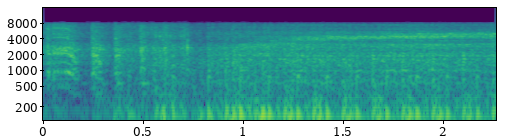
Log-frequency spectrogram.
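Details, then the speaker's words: 2004 Hyundai Santa Fe Gold with low power and stalling, engine started for testing: rough, lumpy start with an uneven low chug that keeps stumbling and the engine visibly shaking. "Ayan mga kalbaryo ah narinig naman natin at nakikita naman natin na ang makina ay talagang nanginginig"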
